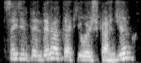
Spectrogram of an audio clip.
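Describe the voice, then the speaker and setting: A man's voice: high voice, lively intonation, very fast, dark tone. A man teaching a live online class in an informal way, answering students by name and acting out what the leads are saying. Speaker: medical lecturer.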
